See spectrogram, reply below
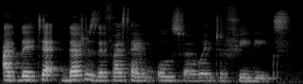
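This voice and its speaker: Low-voiced Kenyan woman in a roomy space. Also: fairly even intonation, brisk, a little mellow. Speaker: interview guest, theatre practitioner. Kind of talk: casual conversational storytelling. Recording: roomy echo, distant from mic.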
